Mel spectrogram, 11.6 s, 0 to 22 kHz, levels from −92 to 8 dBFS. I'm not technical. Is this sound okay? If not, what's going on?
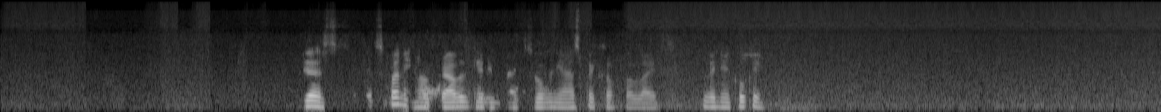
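No. Between 2.15 and 2.6 s, the room's background sound briefly dips for a fraction of a second. This is background gated by the echo canceller: only the surrounding sound drops, not the talker.

From 2.88 to 5.38 s, the talker's own voice dips and breaks up in pieces, about a second and a half in total. This is speech suppressed in double talk, likely from both sides talking at once.

Around 4.01 to 4.4 s, a second, fainter voice comes through underneath. This is the other side's voice leaking through, likely from a loudspeaker the echo canceller didn't fully remove.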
